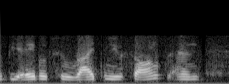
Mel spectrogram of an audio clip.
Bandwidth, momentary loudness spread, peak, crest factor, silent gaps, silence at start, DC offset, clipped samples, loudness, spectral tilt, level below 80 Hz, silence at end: 4 kHz; 8 LU; -6 dBFS; 14 dB; none; 0 s; 1%; under 0.1%; -20 LUFS; -10 dB/octave; -56 dBFS; 0.05 s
